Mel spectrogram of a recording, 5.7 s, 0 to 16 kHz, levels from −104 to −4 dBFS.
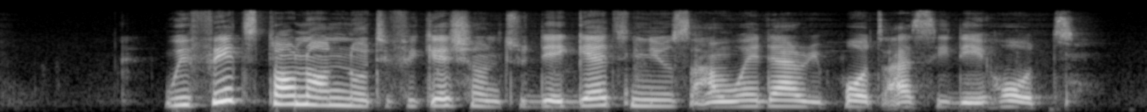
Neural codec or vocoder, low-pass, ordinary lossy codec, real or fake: none; 10.8 kHz; none; real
